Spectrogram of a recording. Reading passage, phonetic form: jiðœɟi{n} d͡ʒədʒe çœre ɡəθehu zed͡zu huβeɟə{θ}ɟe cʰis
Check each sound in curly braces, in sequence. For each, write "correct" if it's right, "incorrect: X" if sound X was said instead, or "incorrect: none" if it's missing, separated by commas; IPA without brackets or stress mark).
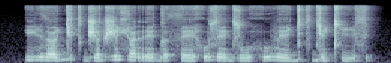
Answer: incorrect: t͡s, incorrect: t͡s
